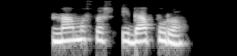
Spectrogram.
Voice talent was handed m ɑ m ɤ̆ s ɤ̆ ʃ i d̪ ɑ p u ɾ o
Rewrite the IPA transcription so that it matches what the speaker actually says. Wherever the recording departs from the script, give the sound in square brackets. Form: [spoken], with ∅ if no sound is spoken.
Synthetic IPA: [n] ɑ m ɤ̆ s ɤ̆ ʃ i d̪ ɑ p u ɾ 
